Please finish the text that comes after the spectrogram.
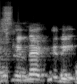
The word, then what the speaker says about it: Schenectady: Nah, you said it right, Schenectady.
